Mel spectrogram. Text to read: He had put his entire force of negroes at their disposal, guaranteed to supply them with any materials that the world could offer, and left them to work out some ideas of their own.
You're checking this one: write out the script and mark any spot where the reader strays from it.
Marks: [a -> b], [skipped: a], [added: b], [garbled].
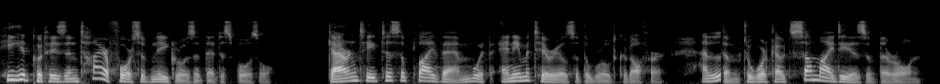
He had put his entire force of negroes at their disposal, guaranteed to supply them with any materials that the world could offer, and [skipped: left] them to work out some ideas of their own.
